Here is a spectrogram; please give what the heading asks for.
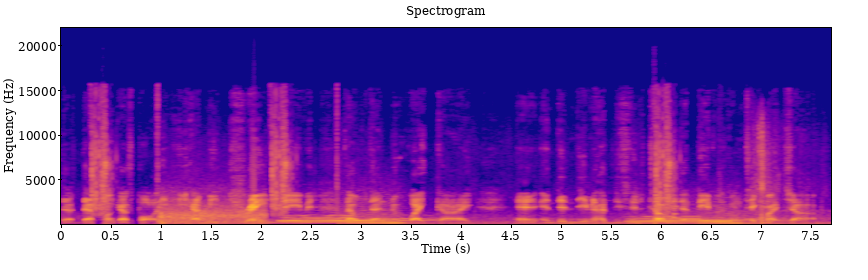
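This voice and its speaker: Actor as anxious working man, low-pitched, halting streetwise talk, naturalistic drama, loud music. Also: animated, distant mic. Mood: bewildered, worried. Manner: halting, repeats words, streetwise. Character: anxious, down-on-his-luck working man, pleading and indignant.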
